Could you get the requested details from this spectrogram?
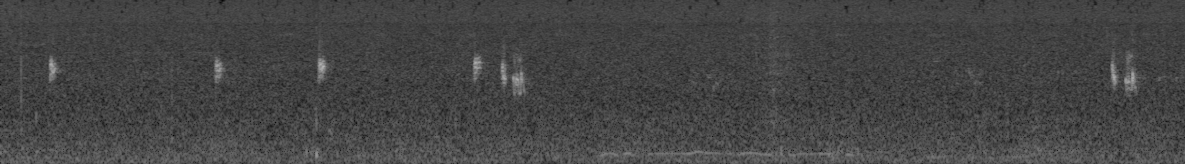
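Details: Red-vented bulbul, known in Bengali as bulbuli, giving short, sharp chirped notes at irregular intervals, some single and some in quick pairs, about six calls in all, over steady background hiss with a faint low hum in the middle.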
